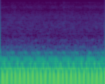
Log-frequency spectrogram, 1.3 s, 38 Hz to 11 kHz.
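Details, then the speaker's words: Small-block V8 SUV after tune-up, service and throttle-body cleaning, previously barely running: deep, even rumble with steady firing pulses, no skips or stumbles, best it has ever run, likely first time on all 8 cylinders in ages; normal idle. "This is the best it's ever run. I would say it's the first time it's been running on 8 cylinders in God knows how long."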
